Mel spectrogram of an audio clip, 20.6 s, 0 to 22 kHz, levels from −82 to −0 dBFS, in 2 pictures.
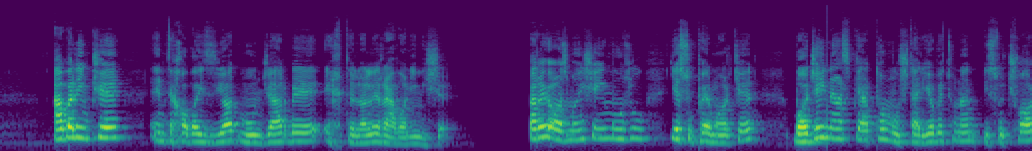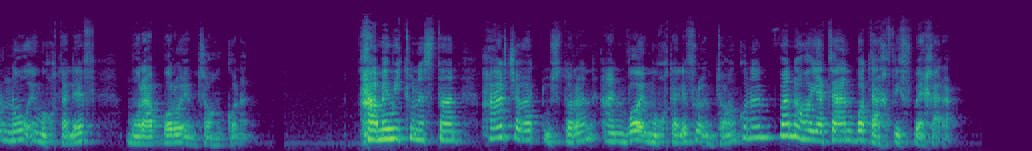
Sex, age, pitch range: male, 50-69, 155-235 Hz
